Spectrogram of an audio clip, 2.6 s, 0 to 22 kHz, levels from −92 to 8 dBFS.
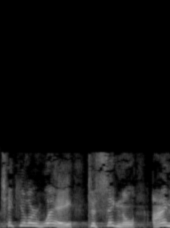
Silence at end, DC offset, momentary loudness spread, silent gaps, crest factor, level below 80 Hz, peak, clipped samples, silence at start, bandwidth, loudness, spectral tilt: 0 s; under 0.1%; 7 LU; none; 16 dB; -82 dBFS; -14 dBFS; under 0.1%; 0 s; 7.6 kHz; -30 LUFS; -5.5 dB/octave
